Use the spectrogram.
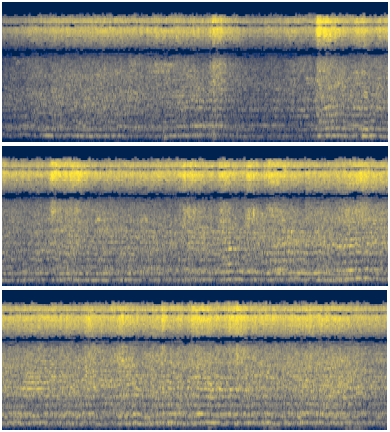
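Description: A dense swarm of bees in a home in Santee, California drones steadily and loudly throughout, a thick continuous buzz with shifting layers of wingbeats and no voices.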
